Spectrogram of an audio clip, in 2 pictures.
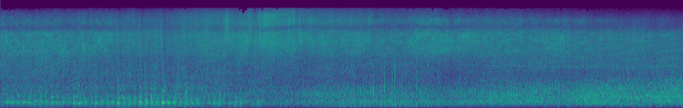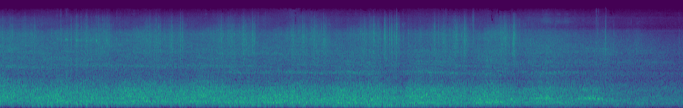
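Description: A passenger train of coaches passing close by at speed: a sustained rush with wheels clattering over the rail joints. It fades near the end as the last coach goes by.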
